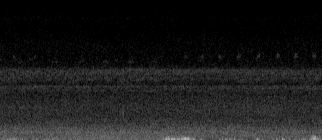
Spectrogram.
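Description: Faint, steady indoor background hiss, with a short low bump about two seconds in and two small low knocks near the end.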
